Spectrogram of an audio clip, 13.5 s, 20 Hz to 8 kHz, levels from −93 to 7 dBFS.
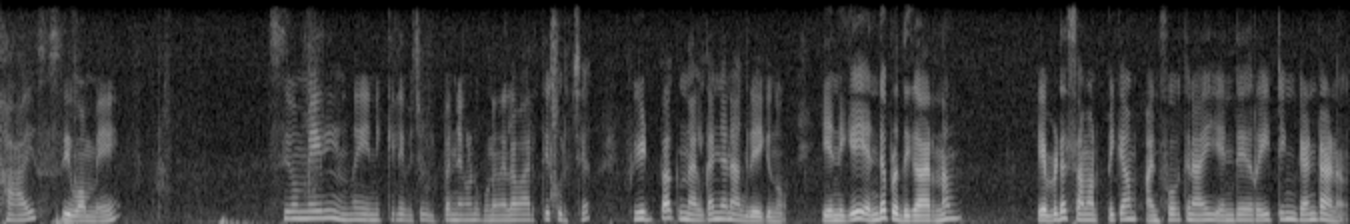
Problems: constant background noise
